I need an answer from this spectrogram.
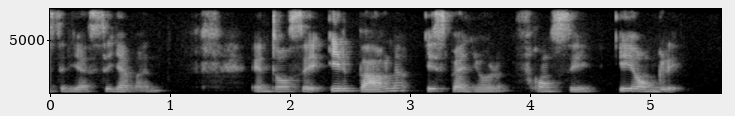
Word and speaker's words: parlent: Entonces, ils parlent espagnol, français et anglais. Les recuerdo de paso que la NT del verbo conjugado no se pronuncia. Digo, ils parlent espagnol, français et anglais.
